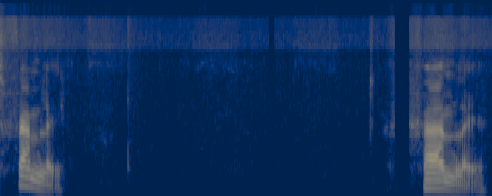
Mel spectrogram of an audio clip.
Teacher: I is the Schwa sound, which means we are not pronouncing the I at all.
